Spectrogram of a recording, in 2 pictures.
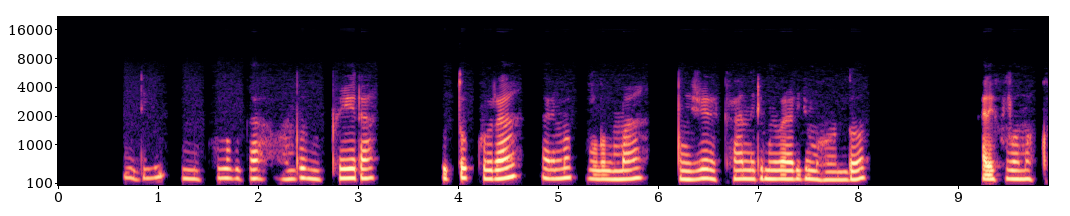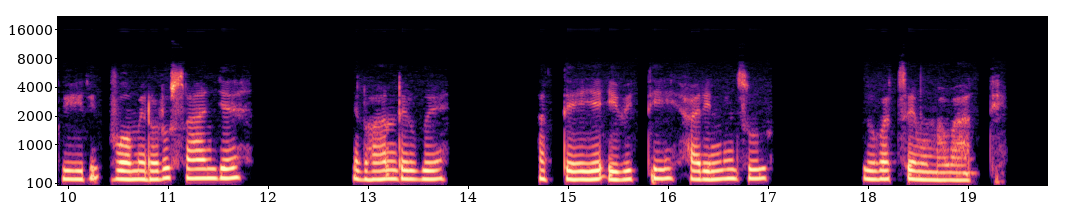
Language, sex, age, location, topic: Kinyarwanda, female, 18-24, Kigali, health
